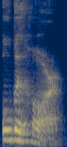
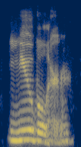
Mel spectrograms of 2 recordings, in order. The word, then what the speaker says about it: Ubelhor: ubelhor and welcome did I say your name last name right no that's okay nobody does how do how do I say it I I want to say it right it's Yer Yer Yer okay Yer thank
